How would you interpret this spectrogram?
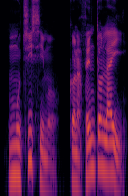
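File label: "muchísimo", Spanish, male; mekanta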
